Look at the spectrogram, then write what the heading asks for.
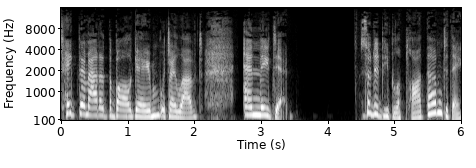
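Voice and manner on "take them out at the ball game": usual speaking voice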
